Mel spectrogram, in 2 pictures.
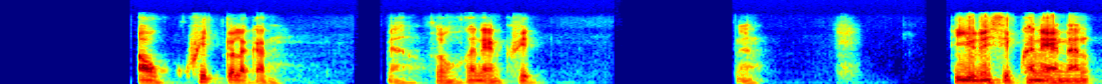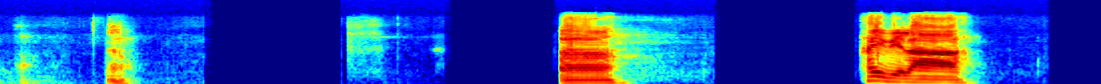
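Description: An older man speaks calmly in short phrases through an online call, with pauses between them.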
